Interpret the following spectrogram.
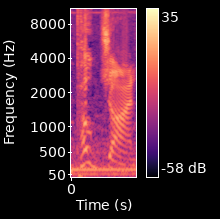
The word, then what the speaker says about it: PokeJohn: Think of Pokemon, but instead of Mon, it's John, like the name John.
